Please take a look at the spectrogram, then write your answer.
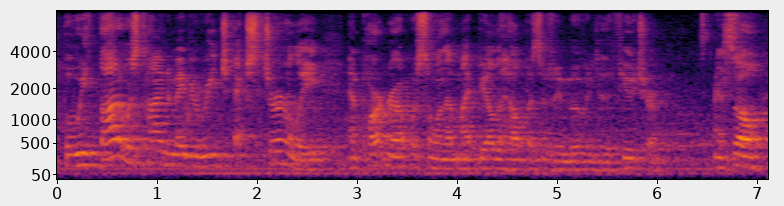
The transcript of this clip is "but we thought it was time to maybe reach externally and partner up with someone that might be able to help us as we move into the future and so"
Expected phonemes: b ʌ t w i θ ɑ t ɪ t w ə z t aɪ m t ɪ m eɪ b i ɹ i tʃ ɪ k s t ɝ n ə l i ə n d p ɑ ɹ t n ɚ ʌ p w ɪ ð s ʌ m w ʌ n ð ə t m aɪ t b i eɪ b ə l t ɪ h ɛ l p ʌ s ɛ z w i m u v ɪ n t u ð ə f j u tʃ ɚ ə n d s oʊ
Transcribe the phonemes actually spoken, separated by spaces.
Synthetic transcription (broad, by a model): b ʌ t w i θ ɑ t ɪ t w ə z t aɪ m t ɪ m eɪ b i ɹ i tʃ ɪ k s t ɝ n l i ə n p ɑ ɹ t n ɚ ʌ p w ɪ ð s ʌ m w ʌ n ð ə t m aɪ t b i eɪ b l t ɪ h ɛ l p ʌ s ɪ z w i m u v ɪ n t u ð ə f j u tʃ ɚ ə n s oʊ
